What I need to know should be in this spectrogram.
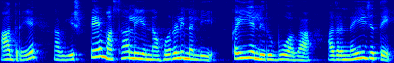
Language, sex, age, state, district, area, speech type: Kannada, female, 60+, Karnataka, Bangalore Rural, rural, spontaneous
